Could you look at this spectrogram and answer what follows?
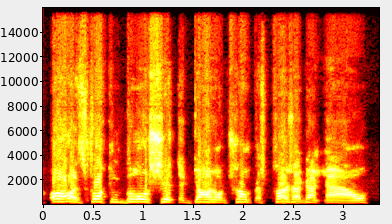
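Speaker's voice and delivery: loud, slow, high-pitched griping; exaggerated bellyaching, voice pushed up and out; mock moaning. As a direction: ridicule them with a drawn-out whine of complaint. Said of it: "to fucking bitch and moan".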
